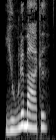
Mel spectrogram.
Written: julemarked

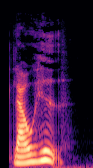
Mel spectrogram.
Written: lavhed

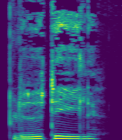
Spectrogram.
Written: bløddele

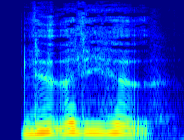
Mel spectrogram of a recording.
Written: liderlighed

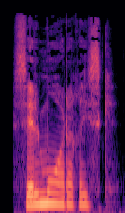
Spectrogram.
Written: selvmorderisk

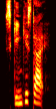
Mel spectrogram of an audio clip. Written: skinkesteg

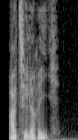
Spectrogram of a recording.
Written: artilleri

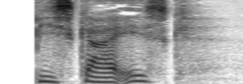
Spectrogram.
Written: biscayisk

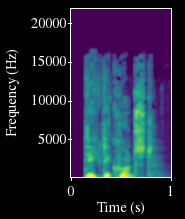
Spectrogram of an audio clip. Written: digtekunst

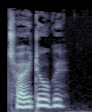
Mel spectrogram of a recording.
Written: tøjdukke

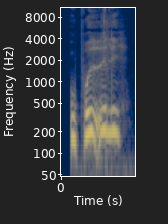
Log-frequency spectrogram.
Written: ubrydelig

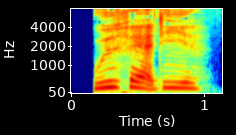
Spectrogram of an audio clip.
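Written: udfærdiget

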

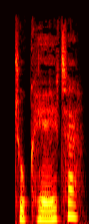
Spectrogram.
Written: toccata

